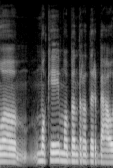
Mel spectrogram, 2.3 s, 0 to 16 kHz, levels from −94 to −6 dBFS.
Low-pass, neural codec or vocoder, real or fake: 14.4 kHz; none; real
